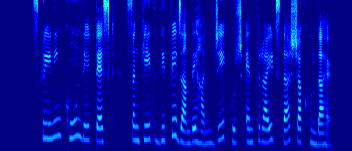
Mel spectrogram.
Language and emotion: Punjabi, neutral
